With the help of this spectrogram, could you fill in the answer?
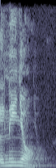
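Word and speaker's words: El Niño: H L elemen L Elninyo bacanya Elninyo ninyo jadi N yang kedua itu nya Elnino.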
